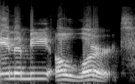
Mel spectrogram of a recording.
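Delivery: yelling at top of lungs. During a game, in character: yelling at the top of lungs. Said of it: "I'm going to yell at the top of my lungs".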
